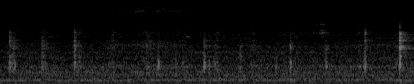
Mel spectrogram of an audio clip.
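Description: Faint, irregular light clicks and ticks of a chainsaw being handled during reassembly, a few every second, with a sharper click near the end.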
